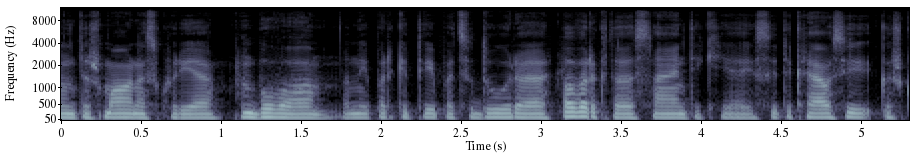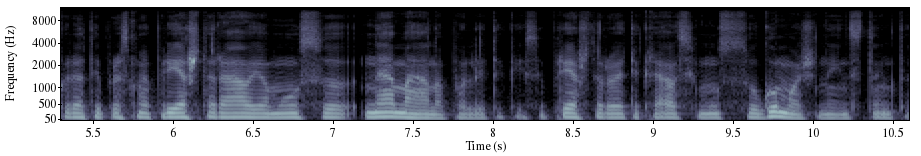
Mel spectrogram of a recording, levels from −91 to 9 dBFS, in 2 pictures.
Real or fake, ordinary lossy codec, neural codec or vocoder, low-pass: real; Opus, 64 kbps; none; 10.8 kHz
